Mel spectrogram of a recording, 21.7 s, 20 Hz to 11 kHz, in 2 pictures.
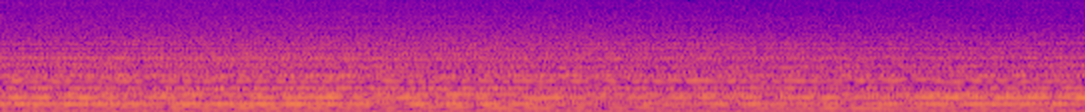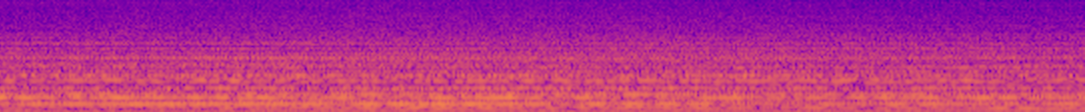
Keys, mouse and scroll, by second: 0.7 click, 1.8 click, 4.3-8.9 drag, 11.5 click, 12.2 a, 12.5 a, 13.9 click, 14.5 middle click, 15.2-16.0 scroll down 1, 16.0 click, 16.5 shift+a, 19.1 BackSpace.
